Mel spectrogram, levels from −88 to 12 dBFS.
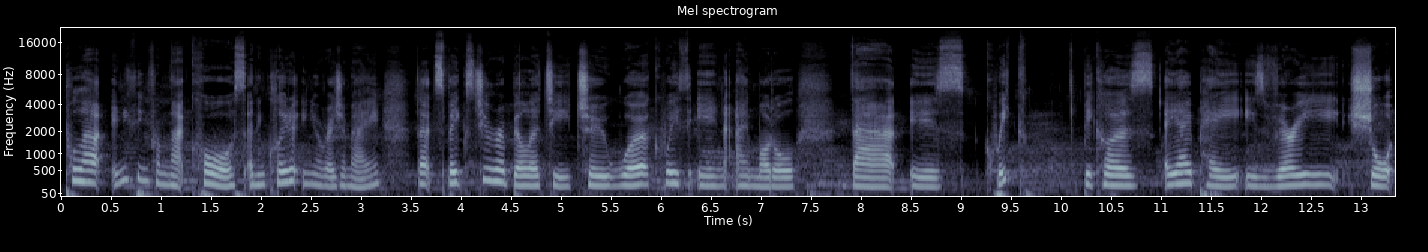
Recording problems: background chatter; faint; throughout; 2 voices, 25 dB below the speech

